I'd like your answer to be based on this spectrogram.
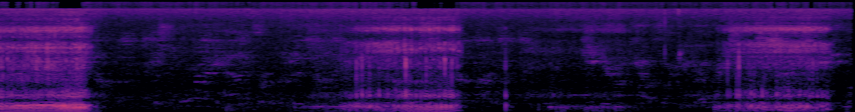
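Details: Loud, rough, rattling snores of a few seconds each, separated by quieter breathing, from sleeping flat-faced bully dogs: heavy snoring.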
